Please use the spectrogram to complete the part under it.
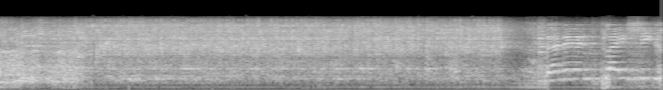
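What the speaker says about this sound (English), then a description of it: "quickly flushed it down the loo" A toilet flush sound effect for a staff stage production of Cinderella: a loud, steady rushing surge of water that runs for about five seconds, then drops away into a gurgling, refilling tail.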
